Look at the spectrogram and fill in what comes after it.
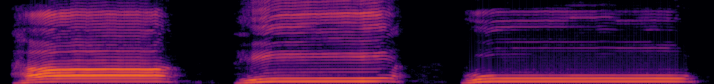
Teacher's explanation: ای، حمزہ الٹا پیش او، آ ای او، یہ ہا ہے، بڑی ہا ہے، اقصائی حلق سے اس کا مخرج ہے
